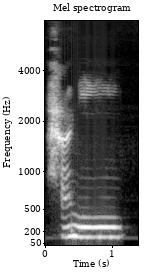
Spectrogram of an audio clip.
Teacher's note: نون یا زیر نی، حنی، ٹھیک ہے، یہ یا مدہ ہے، یا کے اوپر جزم ہے اور اس سے پہلے زیر ہے، تو یہاں پر ایک الف کے برابر لمبا کرتے ہیں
